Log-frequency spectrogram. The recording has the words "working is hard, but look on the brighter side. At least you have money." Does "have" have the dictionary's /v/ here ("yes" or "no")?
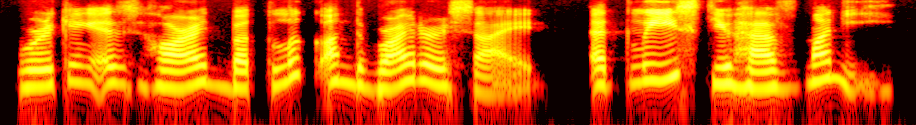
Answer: yes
